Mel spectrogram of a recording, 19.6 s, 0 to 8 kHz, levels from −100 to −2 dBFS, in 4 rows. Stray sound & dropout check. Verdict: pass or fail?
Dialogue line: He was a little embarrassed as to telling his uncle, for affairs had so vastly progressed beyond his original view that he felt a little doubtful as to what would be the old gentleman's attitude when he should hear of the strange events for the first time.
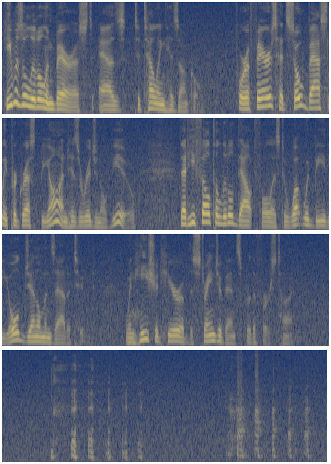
fail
